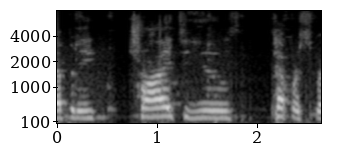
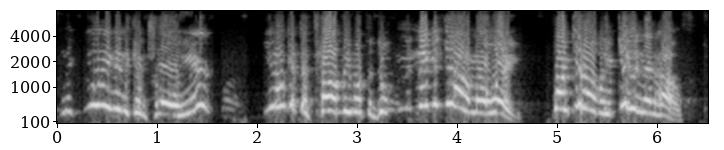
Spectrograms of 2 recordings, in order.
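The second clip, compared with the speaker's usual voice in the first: much higher, shouting to the officer; high, loud confrontation; 13 semitones higher, 8 dB louder than usual. Pretend. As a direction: scream him off your property. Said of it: "That's my conversation at that point".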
